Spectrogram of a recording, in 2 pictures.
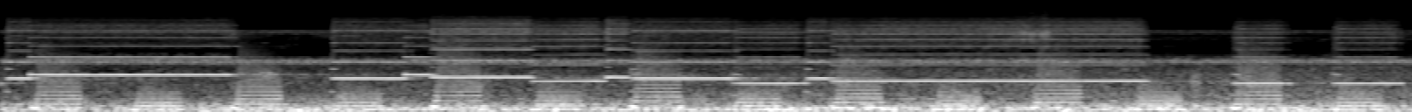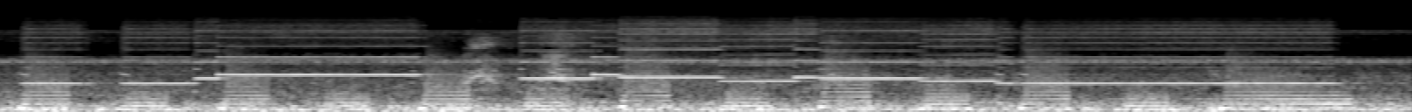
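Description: Background music: a simple, bright tune of clean held notes stepping up and down over a steady rhythm.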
